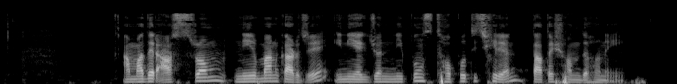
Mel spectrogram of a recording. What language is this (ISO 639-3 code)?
ben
